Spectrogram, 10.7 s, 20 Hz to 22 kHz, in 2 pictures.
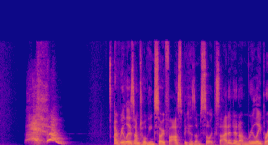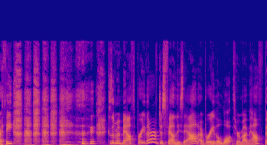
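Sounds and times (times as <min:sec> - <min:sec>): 
sneeze: 0:00.5 - 0:01.4
speech: 0:02.3 - 0:06.2, 0:07.2 - 0:10.6.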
